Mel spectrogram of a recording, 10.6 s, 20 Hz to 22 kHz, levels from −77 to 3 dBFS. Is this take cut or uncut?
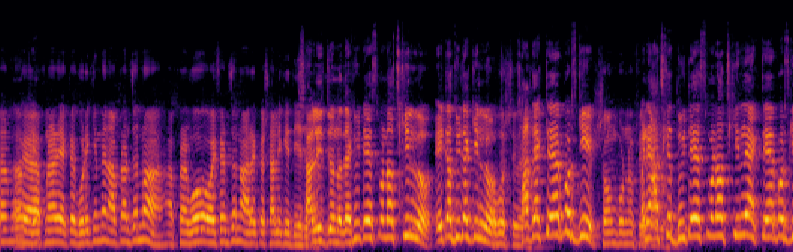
cut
